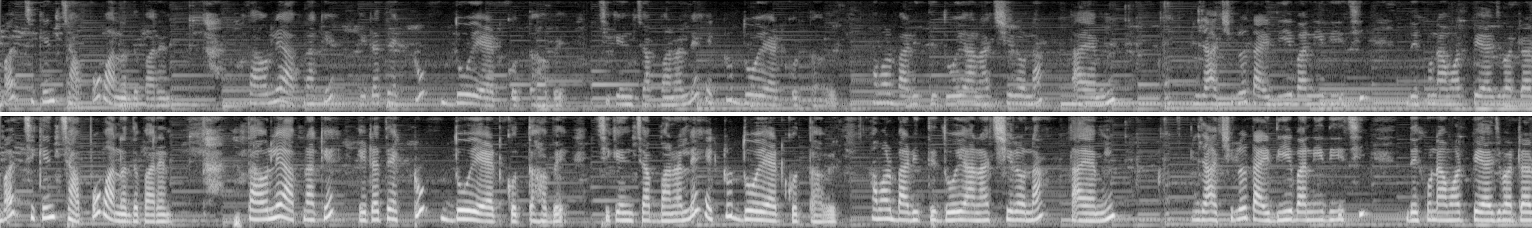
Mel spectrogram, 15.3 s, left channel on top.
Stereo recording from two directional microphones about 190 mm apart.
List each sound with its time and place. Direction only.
0.0 s speech: 40° right (ahead or behind)
12.0 s speech: 35° right (ahead or behind)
